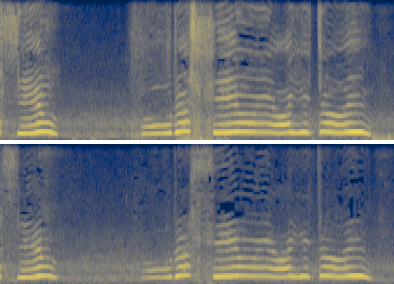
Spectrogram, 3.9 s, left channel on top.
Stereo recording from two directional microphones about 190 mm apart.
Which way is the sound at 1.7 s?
20° left (ahead or behind).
